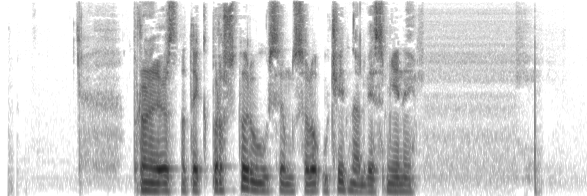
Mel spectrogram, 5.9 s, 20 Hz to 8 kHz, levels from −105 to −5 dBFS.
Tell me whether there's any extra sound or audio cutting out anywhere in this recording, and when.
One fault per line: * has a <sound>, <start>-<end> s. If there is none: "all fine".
all fine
